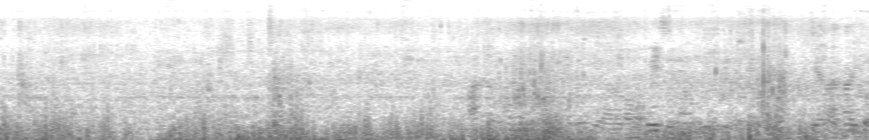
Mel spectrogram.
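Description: Wind buffeting the microphone aboard a boat at sea, with water moving against the hull.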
